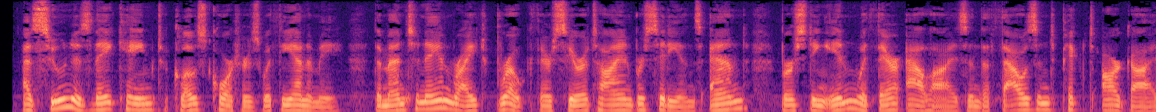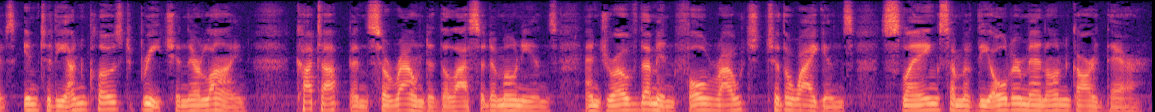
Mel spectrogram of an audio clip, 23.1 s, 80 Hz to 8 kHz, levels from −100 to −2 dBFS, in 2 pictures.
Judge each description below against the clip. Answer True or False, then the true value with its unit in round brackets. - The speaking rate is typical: True (160 wpm)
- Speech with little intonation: False (3.2 semitones)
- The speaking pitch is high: False (110 Hz)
